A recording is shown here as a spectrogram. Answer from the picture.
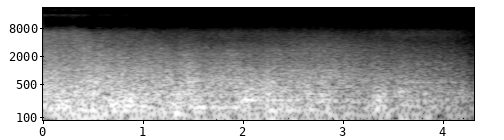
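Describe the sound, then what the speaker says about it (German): Thunder in the Die Siedler 2 video game intro, a loud, continuous, broad rumble that rolls on steadily and slowly fades, with a rain-like hiss. "Als ein Blitz hinter den viel zu nahen Klippen aufzuckte."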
